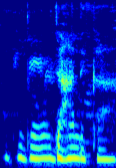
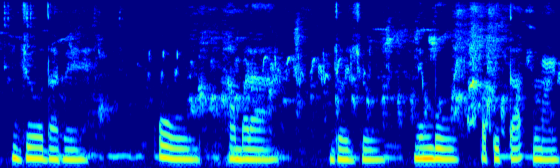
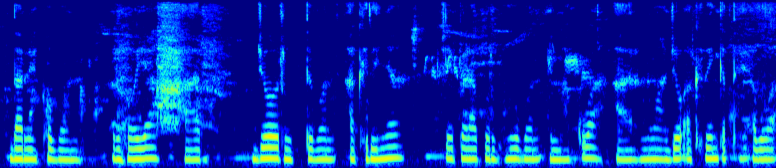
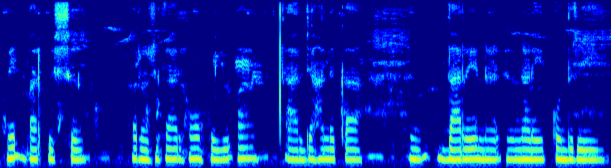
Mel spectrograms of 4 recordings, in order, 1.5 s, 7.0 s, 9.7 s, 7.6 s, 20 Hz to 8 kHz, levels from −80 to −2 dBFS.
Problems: background sounds at intervals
